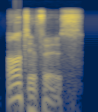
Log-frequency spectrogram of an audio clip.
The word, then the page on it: artifice: British English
